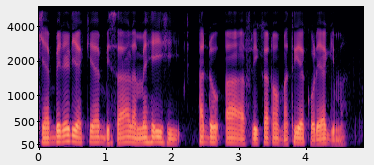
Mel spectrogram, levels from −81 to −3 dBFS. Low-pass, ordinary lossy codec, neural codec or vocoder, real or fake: 5.4 kHz; none; none; real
